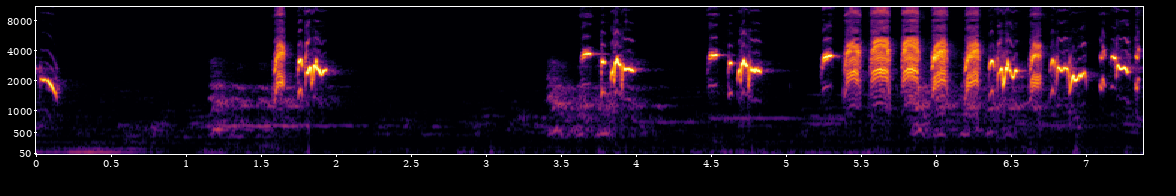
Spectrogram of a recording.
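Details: Sooty-headed bulbul in lively form, calling to other bulbuls: short bubbly chirps and slurred whistled notes, sparse at first, then a fast run of sharp repeated chirps over the last two and a half seconds, with a faint low hum underneath.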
